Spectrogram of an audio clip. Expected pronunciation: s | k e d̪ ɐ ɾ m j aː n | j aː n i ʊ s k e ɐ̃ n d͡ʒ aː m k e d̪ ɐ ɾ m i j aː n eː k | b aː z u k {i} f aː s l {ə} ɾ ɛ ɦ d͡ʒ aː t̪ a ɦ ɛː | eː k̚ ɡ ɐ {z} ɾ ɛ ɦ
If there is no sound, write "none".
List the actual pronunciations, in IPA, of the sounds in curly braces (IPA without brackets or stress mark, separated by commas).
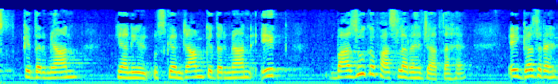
a, a, z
